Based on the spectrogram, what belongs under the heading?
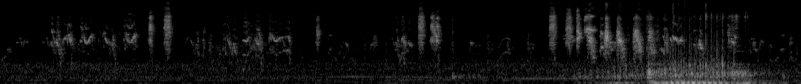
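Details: A growing flock of budgerigars plays in an aviary with nesting boxes. Quick, bright chirps repeat several times a second, with scratchy warbles mixed in, and a low thump of wing or perch noise sounds near the end.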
